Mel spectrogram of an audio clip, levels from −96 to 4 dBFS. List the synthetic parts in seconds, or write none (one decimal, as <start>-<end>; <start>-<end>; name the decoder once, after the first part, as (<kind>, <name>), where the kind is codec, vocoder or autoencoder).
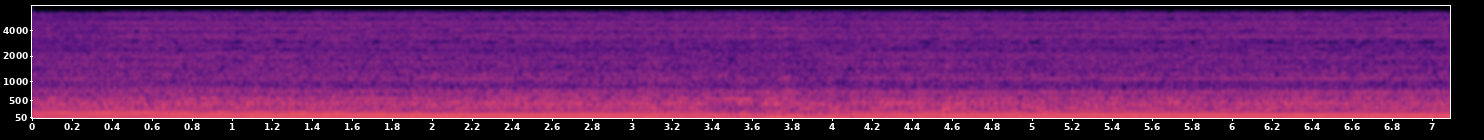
3.4-4.1 (codec, SNAC)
